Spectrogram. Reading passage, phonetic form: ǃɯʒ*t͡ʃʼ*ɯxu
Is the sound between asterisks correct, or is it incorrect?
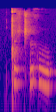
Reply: correct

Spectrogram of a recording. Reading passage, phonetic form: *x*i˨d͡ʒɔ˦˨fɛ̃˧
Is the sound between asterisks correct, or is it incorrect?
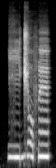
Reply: incorrect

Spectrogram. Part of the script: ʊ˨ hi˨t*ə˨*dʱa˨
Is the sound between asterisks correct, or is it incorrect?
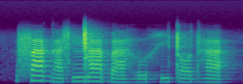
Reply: incorrect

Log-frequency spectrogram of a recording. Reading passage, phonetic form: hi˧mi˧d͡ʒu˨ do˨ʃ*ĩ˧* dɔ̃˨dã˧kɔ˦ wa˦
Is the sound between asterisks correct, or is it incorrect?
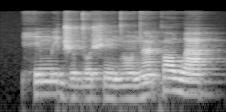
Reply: incorrect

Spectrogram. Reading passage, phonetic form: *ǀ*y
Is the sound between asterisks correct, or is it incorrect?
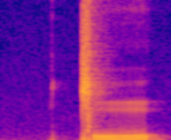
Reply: correct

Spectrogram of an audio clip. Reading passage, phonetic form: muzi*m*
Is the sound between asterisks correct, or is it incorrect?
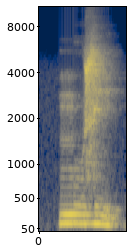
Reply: incorrect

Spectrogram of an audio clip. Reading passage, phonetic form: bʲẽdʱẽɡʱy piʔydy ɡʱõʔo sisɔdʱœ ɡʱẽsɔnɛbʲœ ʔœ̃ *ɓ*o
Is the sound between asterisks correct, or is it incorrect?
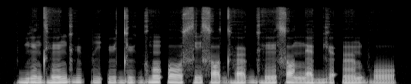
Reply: incorrect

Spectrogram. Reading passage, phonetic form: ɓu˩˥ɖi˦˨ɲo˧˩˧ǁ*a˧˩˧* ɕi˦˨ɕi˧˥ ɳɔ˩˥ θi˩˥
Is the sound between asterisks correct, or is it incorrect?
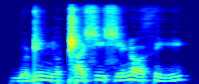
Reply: incorrect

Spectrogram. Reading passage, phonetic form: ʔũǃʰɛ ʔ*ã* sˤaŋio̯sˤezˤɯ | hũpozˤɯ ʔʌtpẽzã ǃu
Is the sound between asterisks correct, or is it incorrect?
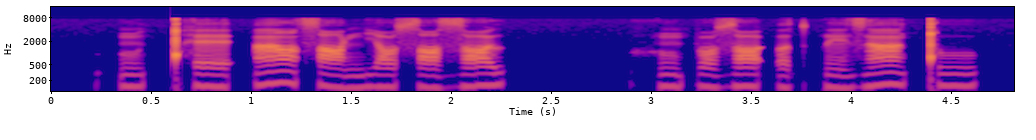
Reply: correct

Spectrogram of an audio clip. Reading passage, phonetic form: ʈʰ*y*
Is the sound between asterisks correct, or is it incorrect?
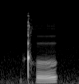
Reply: incorrect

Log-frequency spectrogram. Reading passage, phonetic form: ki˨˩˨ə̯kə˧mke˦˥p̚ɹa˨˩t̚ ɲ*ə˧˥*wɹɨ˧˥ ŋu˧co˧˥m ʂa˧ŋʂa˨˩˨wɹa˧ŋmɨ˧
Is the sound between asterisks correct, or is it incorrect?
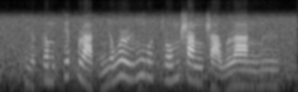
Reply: correct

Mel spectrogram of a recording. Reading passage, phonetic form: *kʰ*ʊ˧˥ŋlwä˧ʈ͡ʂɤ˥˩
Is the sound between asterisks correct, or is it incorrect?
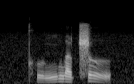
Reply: correct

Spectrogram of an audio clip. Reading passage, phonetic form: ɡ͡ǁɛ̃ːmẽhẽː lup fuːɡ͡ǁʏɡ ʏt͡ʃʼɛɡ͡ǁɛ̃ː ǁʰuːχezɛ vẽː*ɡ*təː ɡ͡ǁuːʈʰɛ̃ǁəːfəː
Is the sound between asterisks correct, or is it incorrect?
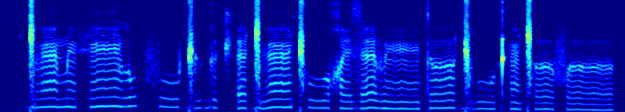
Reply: incorrect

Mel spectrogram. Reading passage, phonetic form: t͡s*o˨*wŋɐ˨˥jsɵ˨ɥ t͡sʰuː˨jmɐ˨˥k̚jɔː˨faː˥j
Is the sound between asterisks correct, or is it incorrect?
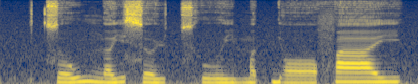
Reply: incorrect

